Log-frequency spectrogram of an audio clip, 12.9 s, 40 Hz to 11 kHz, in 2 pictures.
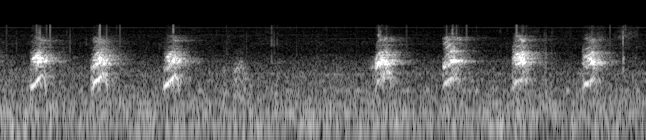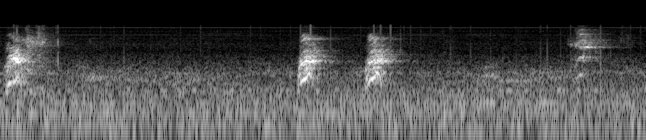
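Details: Teddy Roosevelt Terrier pups, 13 weeks old, recorded on 17 October 2007, giving short yappy barks in bursts of two or three, with pauses between groups and a quiet background.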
